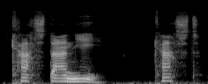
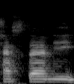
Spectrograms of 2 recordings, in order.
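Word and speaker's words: Castagne: Castagny. 3 syllables. Castagny. Yeah. I'll practice. I'll practice. I'll break it into 3 bits. Well, I think as Paul mentioned earlier, he said it's lasagna, but use cast instead of last.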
